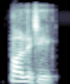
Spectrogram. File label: "polity", Indian; Dictionary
